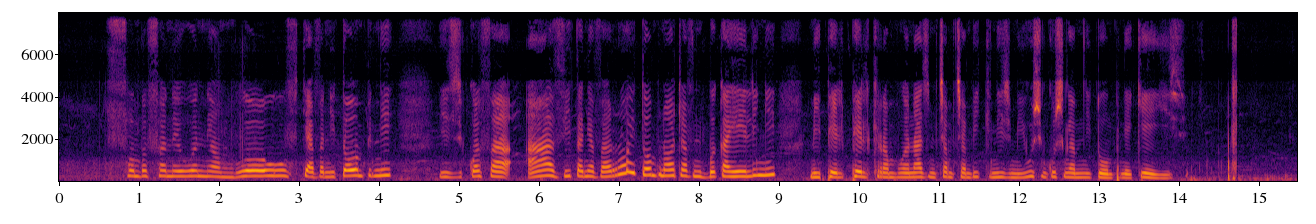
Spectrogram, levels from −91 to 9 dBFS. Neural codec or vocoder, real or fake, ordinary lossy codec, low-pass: none; real; none; none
